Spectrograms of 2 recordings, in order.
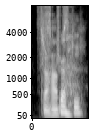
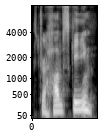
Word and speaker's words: Strahovski: Ivan, how do you pronounce her last name? Strahovski. Strahovski.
